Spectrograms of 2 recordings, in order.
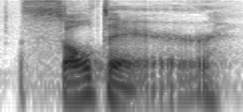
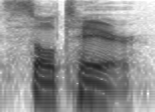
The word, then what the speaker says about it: Saltair: own Resort the great Sal air K that is that's one word Sal air salir okay not salt it's spelled like salt air right but the kerning just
